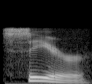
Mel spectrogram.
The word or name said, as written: seer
